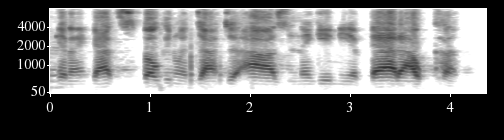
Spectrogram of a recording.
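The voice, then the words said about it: Imitates another person's voice, vocal fry. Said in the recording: “You actually sound like Big Ange with vocal fry.”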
